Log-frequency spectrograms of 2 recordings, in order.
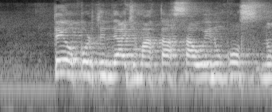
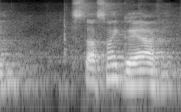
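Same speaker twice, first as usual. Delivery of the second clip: grave and heavy; 5 semitones lower, slower than usual. Shown as a demonstration. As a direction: let it sink low and heavy.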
